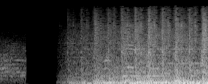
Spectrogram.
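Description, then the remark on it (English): After a brief moment of silence, loud gunfire from the video game Medal of Honor Warfighter by Electronic Arts erupts in a dense, rapid stream of shots over a heavy, booming low rumble like explosions, with no one speaking. “You're in their eyes as they sprint through dangerous terrain, dodge explosions gun down their enemies.”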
